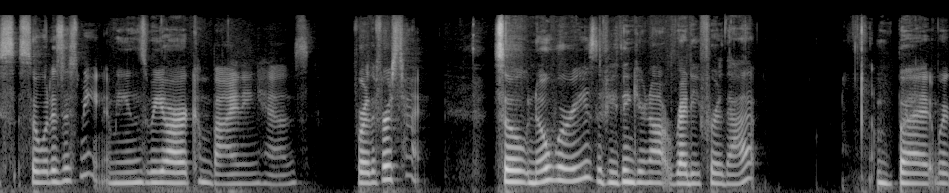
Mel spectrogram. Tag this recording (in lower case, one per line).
speech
